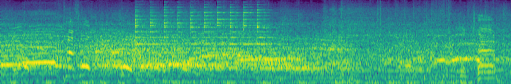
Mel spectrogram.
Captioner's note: bell ringing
